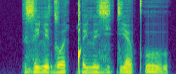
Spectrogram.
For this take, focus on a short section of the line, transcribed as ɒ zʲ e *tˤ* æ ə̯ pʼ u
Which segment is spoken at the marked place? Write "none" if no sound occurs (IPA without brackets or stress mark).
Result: tʲ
